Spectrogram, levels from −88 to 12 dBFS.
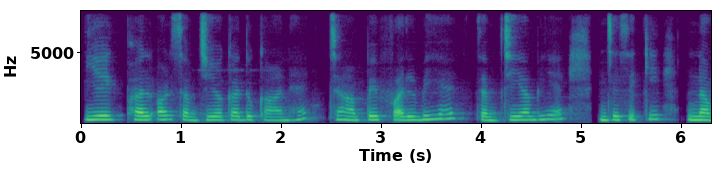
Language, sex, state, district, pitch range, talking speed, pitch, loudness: Hindi, female, Chhattisgarh, Raipur, 250-290 Hz, 190 wpm, 265 Hz, -18 LUFS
